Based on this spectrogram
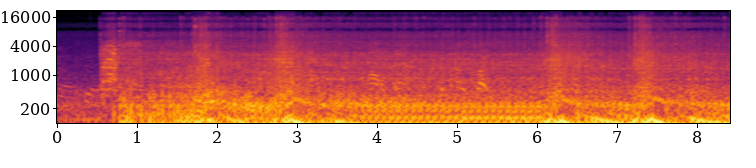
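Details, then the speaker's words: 1974 Kawasaki Z1 900 original-condition survivor, exhaust pipes with a couple of holes from sitting, fuel on reserve: catches within a second and settles into an even, steady four-cylinder burble with clean throttle blips; normal start and idle. "So smooth."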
